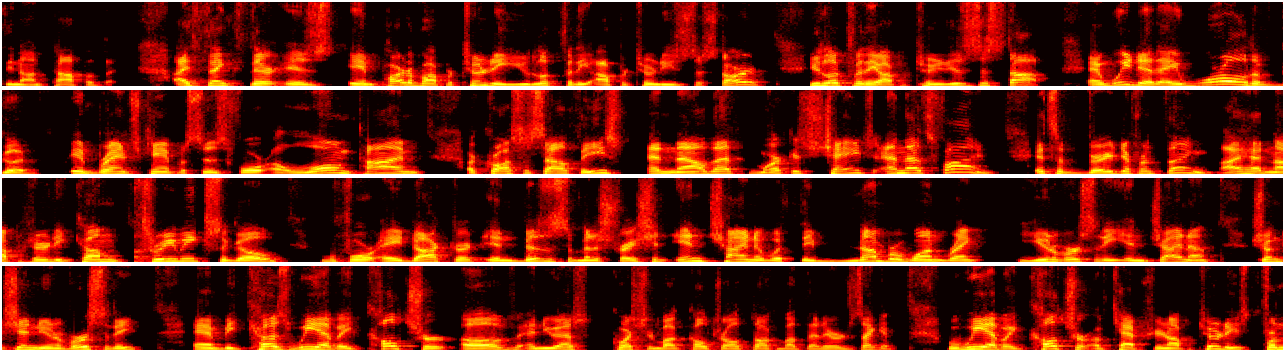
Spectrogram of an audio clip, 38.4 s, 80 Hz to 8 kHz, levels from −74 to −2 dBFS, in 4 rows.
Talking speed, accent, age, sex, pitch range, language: 175 wpm, American, 50-69, male, 150-190 Hz, English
